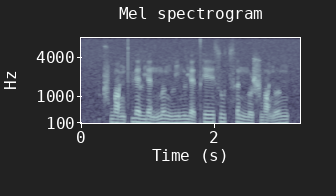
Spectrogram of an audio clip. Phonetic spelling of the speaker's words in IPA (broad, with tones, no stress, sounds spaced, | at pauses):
ʈ͡ʂʰ w ɑ̰˨˩ ŋ t̪ʰ ɥ ɛ˥˩ l j ɛ̰˨˩ n n̪ ɤ˥˩ ŋ l i˧˥ n l j ɛ̰˨˩ t̪ʰ e˥ ɪ̯ s u˥ t͡sʰ ə˥˩ n n̪ o˩ ʊ̯ ʂ w ɑ̰˨˩ ŋ ɤ˥ ŋ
